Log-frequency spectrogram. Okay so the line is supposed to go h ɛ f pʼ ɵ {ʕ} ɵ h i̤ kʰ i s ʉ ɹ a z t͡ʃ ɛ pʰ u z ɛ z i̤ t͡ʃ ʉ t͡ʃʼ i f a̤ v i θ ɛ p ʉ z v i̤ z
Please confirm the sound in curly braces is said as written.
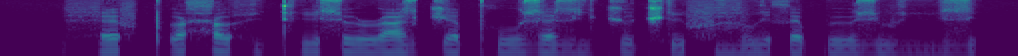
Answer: no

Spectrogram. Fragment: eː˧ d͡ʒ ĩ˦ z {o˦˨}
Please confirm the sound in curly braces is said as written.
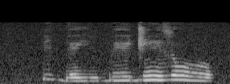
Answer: yes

